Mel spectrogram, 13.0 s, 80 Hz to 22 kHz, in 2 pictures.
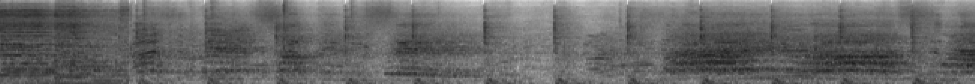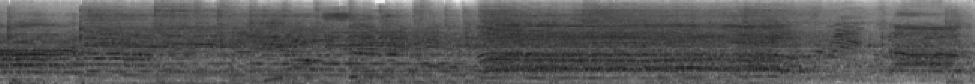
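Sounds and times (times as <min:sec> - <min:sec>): thumping beat: 0:00.0 - 0:07.2
people singing along: 0:00.0 - 0:07.7, 0:08.5 - 0:13.0.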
